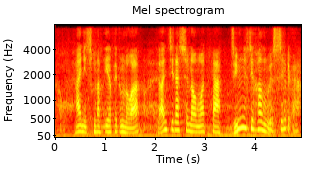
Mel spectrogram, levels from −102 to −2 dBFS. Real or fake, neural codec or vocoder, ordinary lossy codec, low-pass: fake; codec, 16 kHz, 0.5 kbps, FunCodec, trained on LibriTTS, 25 frames a second; AAC, 48 kbps; 7.2 kHz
